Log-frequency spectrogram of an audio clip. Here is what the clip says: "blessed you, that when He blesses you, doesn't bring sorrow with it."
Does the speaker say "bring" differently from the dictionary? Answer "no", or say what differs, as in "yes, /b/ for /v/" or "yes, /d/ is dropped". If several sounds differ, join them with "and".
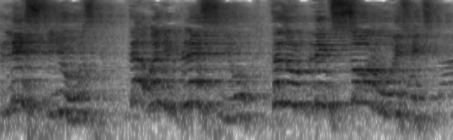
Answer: yes, /l/ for /ɹ/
